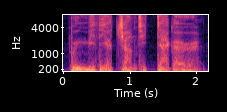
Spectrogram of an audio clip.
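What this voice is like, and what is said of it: Cheesy 80s devil villain voice. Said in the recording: “the devil voice ... the stupid voice. Fucking cheesy 80s. ... The devil. ... Bad guy voice.”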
